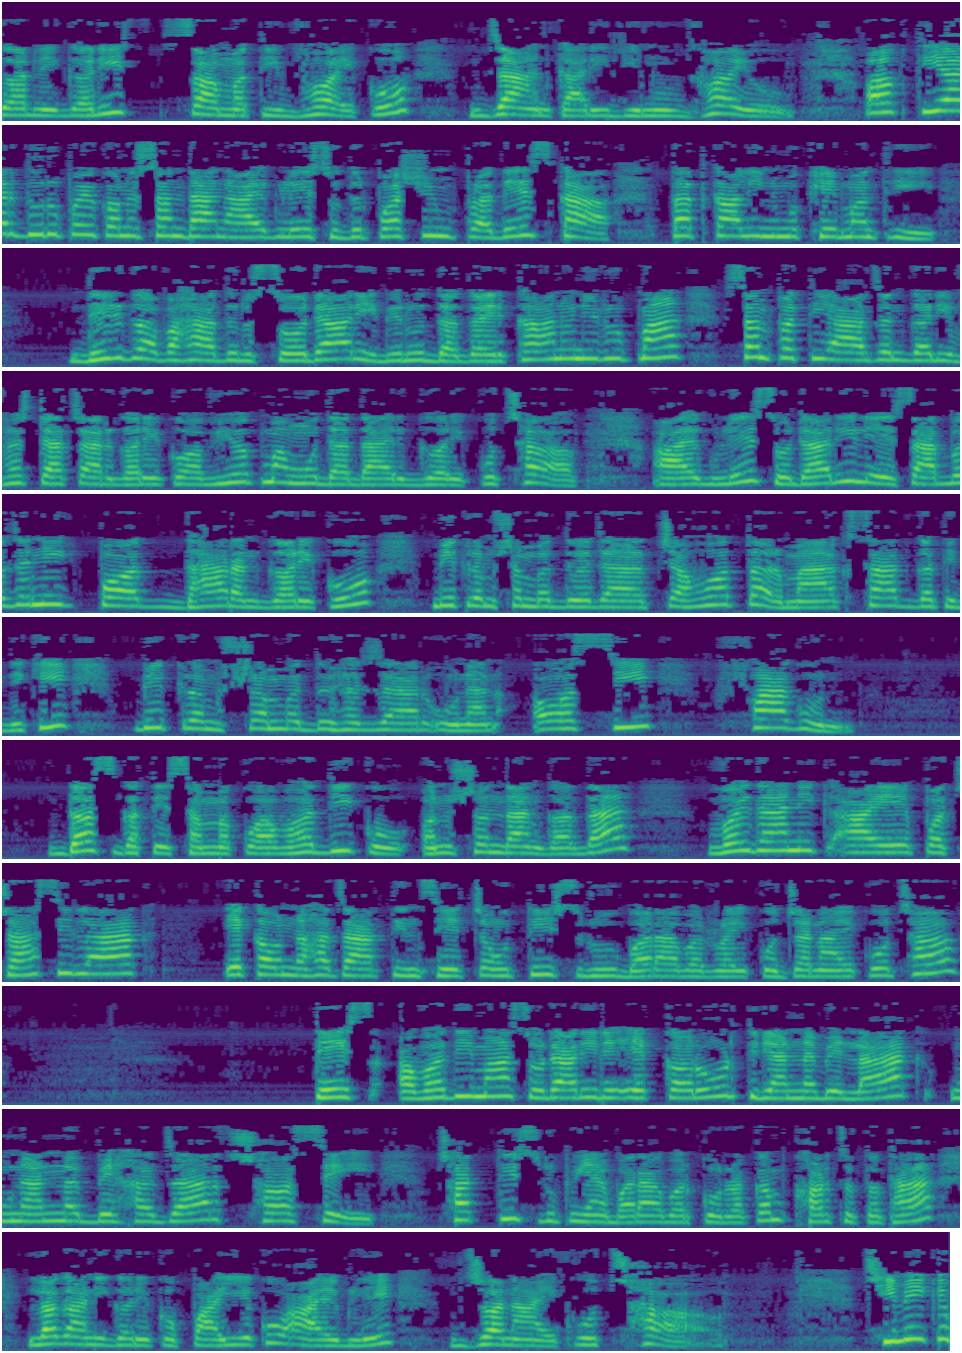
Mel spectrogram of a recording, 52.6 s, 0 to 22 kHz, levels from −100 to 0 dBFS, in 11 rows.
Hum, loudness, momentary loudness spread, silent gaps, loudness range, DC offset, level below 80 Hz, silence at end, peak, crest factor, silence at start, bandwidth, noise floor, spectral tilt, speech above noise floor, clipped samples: none; -24 LUFS; 7 LU; none; 3 LU; under 0.1%; -70 dBFS; 0 s; -6 dBFS; 20 dB; 0 s; 12.5 kHz; -67 dBFS; -3.5 dB/octave; 43 dB; under 0.1%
